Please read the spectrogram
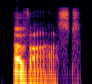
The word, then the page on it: avast: British English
